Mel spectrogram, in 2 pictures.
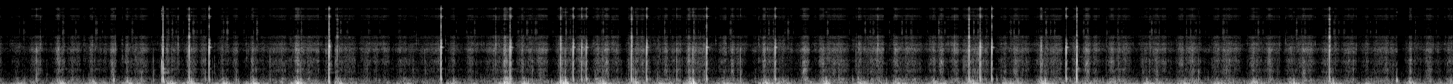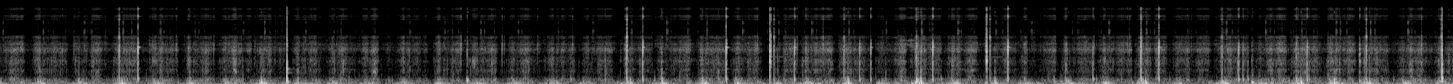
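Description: Footfalls of a person running downhill on a dirt trail, picked up by a chest-mounted GoPro Hero 2: a quick, uneven series of thuds as each step jolts the camera.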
